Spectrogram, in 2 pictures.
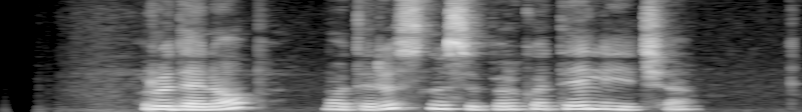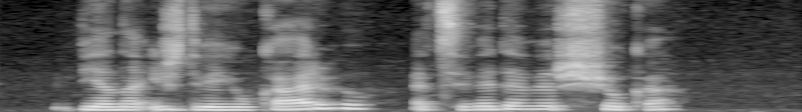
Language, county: Lithuanian, Vilnius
